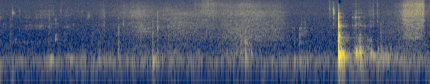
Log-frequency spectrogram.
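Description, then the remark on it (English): A quiet sip of liquid from a nearly empty can, soft slurping and wet squishing noises, ending with a brief sharp click or clink followed by a faint swallow. “just gonna take another sip. Honestly, we're getting low on this can.”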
